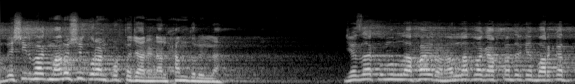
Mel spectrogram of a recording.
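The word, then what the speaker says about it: الحمد لله: এই হা এর মাখরাজ কোথায়? হা এর মাখরাজ কোথায় বলেন একজন? কণ্ঠনালীর মাঝখান থেকে। এখান থেকে আপনি উচ্চারণ করছেন আলহামদুলিল্লাহি রাব্বিল আলামিন। অর্থ দাঁড়াচ্ছে সমস্ত প্রশংসা জগৎসমূহের রব আল্লাহর জন্য। ঠিক আছে? কিন্তু আপনি এই হায়ে হুত্তির জায়গায় যদি হায়ে হাওয়াস পড়েন, যার মাখরাজ অন্য জায়গা থেকে, আপনি পড়ছেন ফর এক্সাম্পল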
